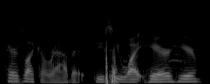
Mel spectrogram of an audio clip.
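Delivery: ordinary delivery, nothing marked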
